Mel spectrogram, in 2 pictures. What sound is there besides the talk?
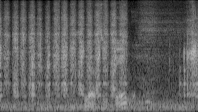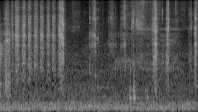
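sanding a scale model car wheel well with sandpaper board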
